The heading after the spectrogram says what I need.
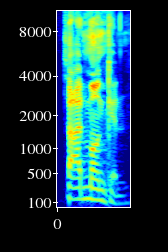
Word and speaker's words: Monken: Mac, somebody would say Monken's name wrong. Can we get a Monken? Todd Monken.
